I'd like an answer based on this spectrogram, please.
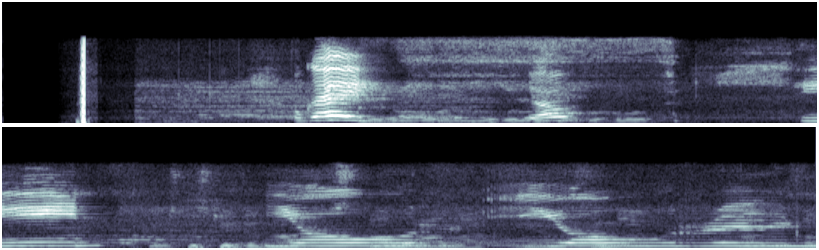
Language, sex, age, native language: Icelandic, male, 10, Icelandic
